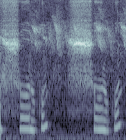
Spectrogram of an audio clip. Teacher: स्वाद में सिटी की साउंड है तो स्वाद में सिटी की साउंड निकालनी है जैसे इ या सुरुकुम सुरुकुम इस तरह आवाज़ आएगी लफज़ अला · اب صاد میں سیٹی کی ساؤنڈ ہے تو صاد میں سیٹی کی ساؤنڈ نکالنی ہے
